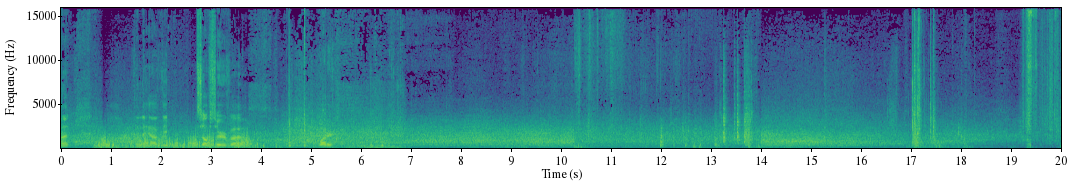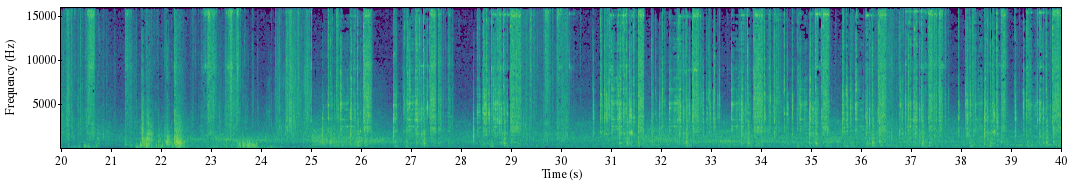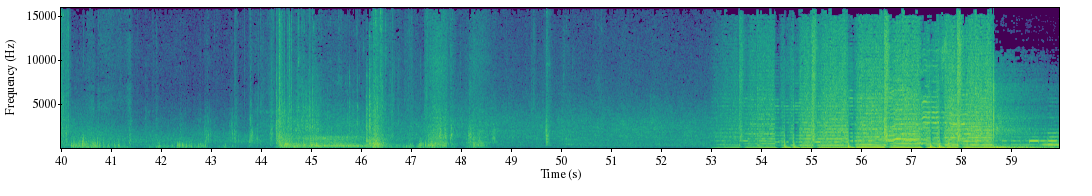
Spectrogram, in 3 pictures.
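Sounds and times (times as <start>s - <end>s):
hands handling hose and machine: 19.2s - 40.2s.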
